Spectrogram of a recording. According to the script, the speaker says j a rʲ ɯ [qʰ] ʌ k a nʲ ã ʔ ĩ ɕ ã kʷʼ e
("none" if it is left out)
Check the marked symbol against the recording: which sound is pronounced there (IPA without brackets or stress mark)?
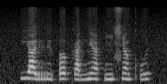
ʔ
